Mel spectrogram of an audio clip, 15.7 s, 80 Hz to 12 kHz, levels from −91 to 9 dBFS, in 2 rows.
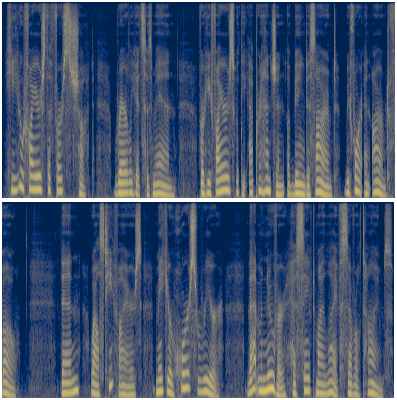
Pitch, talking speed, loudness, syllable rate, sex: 175 Hz, 150 wpm, -18 LUFS, 4.6 syllables/s, female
